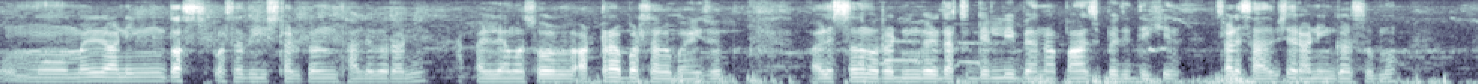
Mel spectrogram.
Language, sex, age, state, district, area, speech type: Nepali, male, 18-30, West Bengal, Alipurduar, urban, spontaneous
